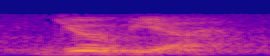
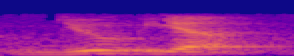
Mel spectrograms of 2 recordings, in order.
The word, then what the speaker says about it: lluvia: Double L is pronounced like Y in yo, in I, yes? So, for example, rain, lluvia, would be with double L at the beginning of the word. Lluvia, j, that's double L. In some countries in Latin America, it's pronounced sh. It would be, for example, instead of lluvia, would be lluvia.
